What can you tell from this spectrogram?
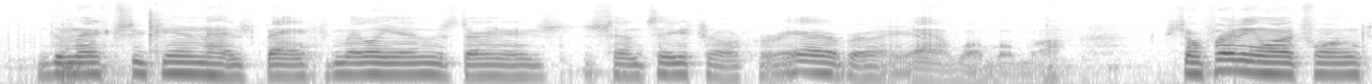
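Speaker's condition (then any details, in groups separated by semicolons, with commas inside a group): Cerebral palsy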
